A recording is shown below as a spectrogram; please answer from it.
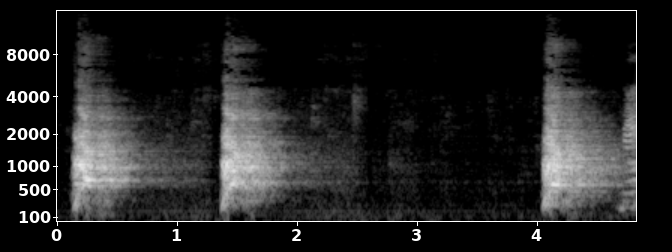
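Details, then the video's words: Pet Shih Tzu barking at its owner to stop her eating mango: three sharp, loud barks, each fading into a short tail, the first two about a second apart, then a longer gap before the third. "shih tzu barking video"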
